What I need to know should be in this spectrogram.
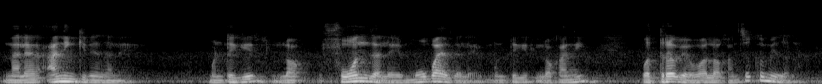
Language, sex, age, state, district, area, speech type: Goan Konkani, male, 45-60, Goa, Bardez, urban, spontaneous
